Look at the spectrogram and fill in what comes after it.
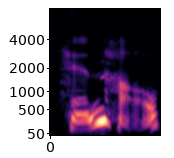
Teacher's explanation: Again, the first tone becomes a rising sound in natural conversation.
